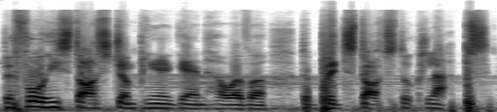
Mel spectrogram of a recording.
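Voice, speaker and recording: A man's voice: mid-range voice, normal speed, rough recording. A man reading scripted narration for an amateur audio drama. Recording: music behind the voice.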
